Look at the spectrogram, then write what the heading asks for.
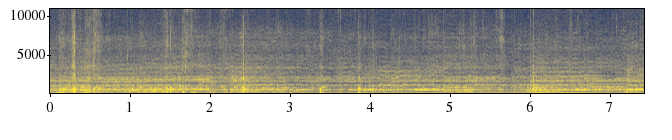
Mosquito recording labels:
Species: Culex quinquefasciatus; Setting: cup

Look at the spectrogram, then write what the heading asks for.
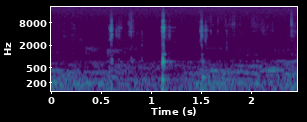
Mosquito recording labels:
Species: Mansonia uniformis; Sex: female; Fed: unfed; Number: one; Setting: cup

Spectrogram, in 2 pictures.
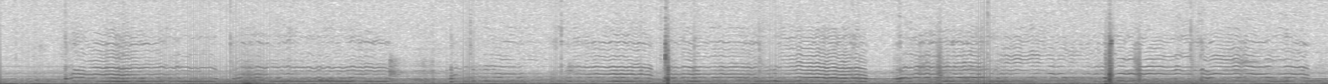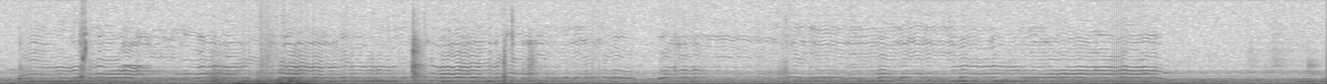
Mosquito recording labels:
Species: Culex pipiens complex; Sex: female; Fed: unfed; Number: one; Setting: cup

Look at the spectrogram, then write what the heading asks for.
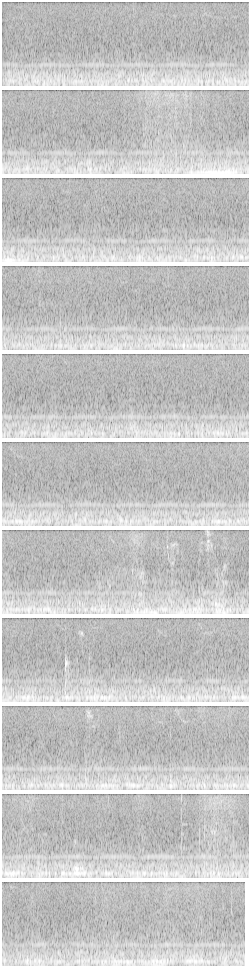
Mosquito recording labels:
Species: no mosquito; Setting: insect culture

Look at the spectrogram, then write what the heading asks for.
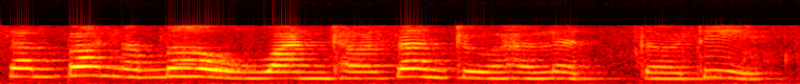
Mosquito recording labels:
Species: no mosquito; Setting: cup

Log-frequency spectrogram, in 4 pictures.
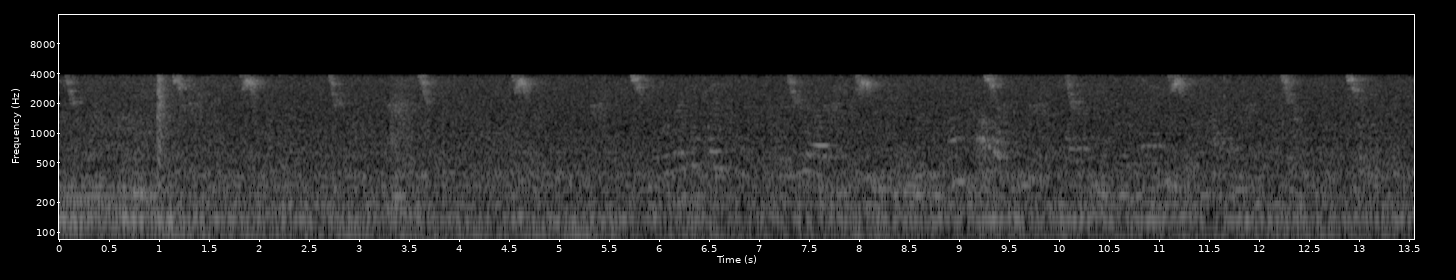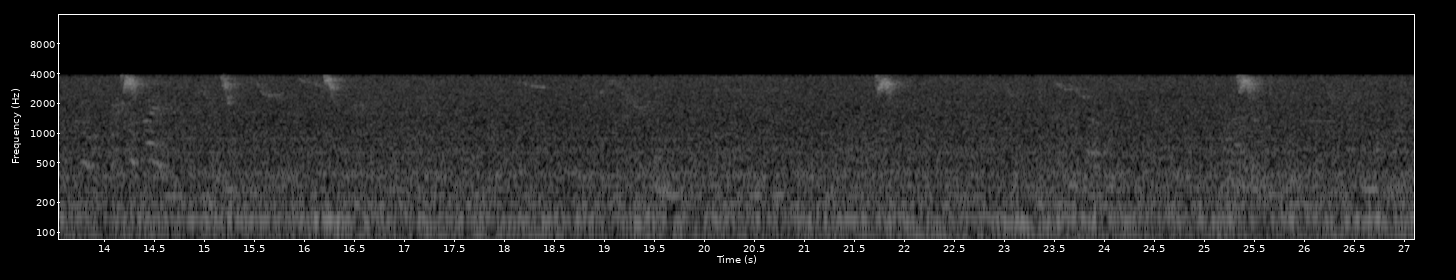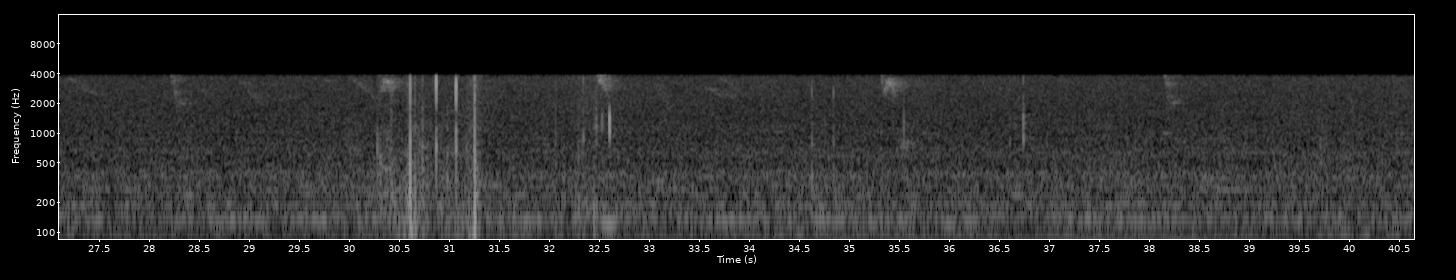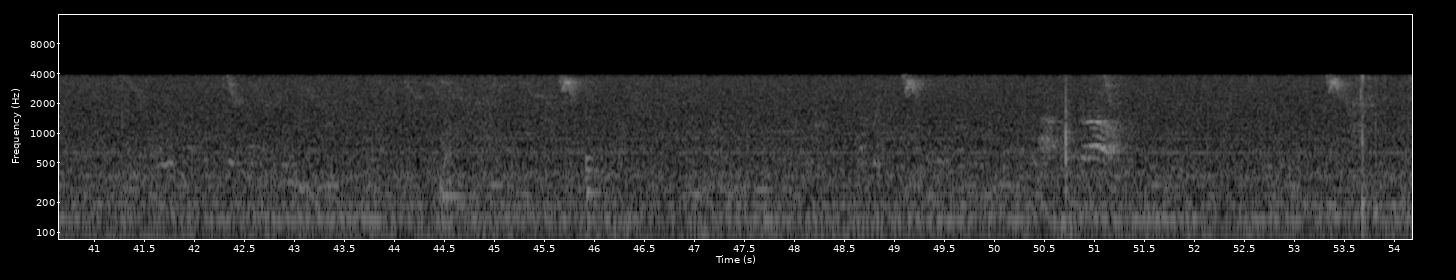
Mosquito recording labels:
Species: no mosquito; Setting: insect culture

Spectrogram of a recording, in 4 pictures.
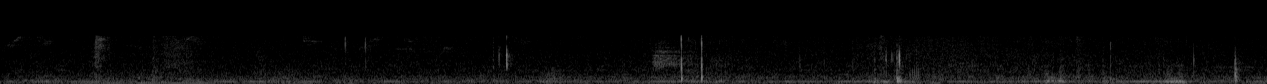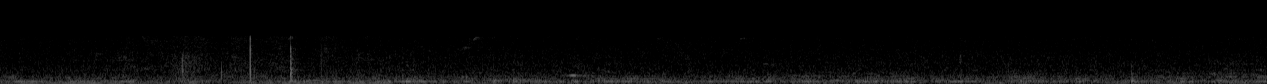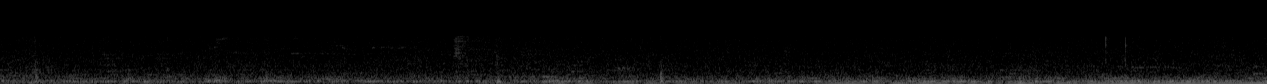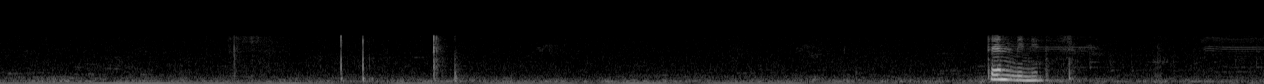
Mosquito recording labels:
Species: no mosquito; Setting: insect culture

